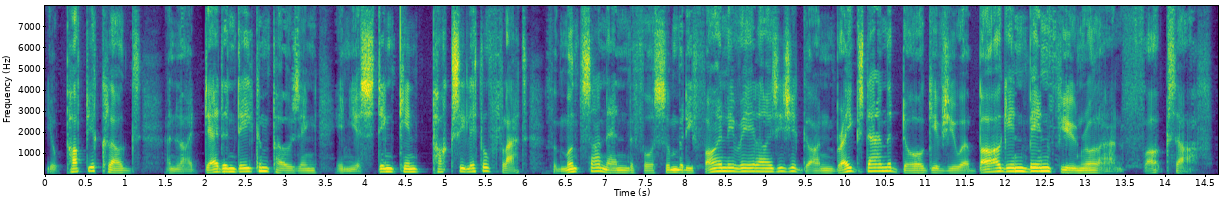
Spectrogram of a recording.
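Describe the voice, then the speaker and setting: A man's voice: lowish voice, animated, measured pace, a bit bright. A man playing a bitter, despairing, foul-mouthed drinker in a comedy audio play, ranting and exasperated.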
